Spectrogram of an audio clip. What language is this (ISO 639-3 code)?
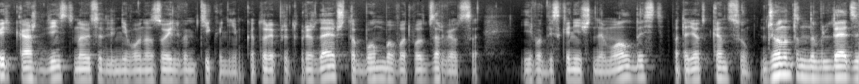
rus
